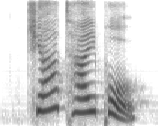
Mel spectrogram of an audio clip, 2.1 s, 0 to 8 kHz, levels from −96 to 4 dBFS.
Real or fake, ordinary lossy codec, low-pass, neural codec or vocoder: fake; none; none; codec, 16 kHz, 4 kbps, X-Codec, HuBERT features, trained on LibriSpeech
